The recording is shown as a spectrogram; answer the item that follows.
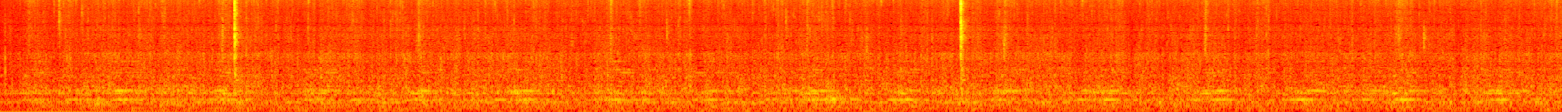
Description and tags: dish washer in action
